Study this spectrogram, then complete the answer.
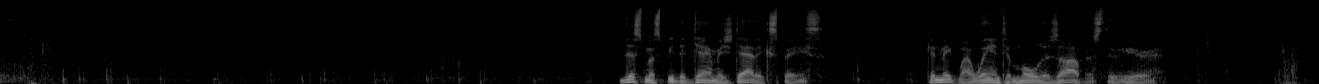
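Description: Soft footsteps creak across wooden floorboards.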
